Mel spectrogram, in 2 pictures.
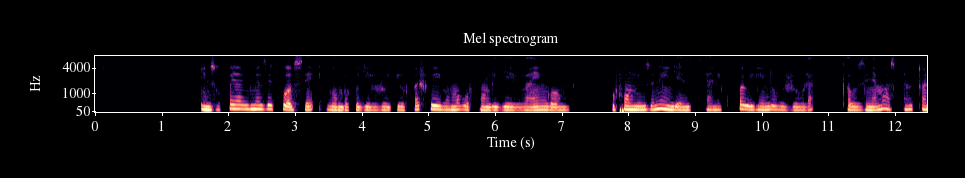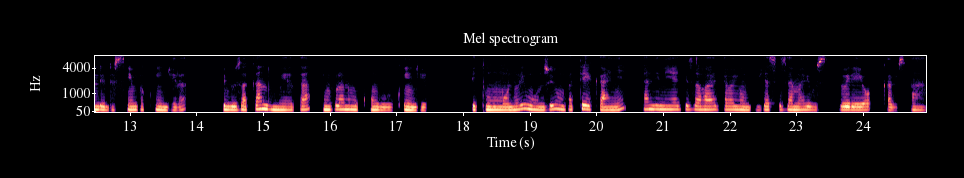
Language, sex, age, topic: Kinyarwanda, female, 25-35, education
